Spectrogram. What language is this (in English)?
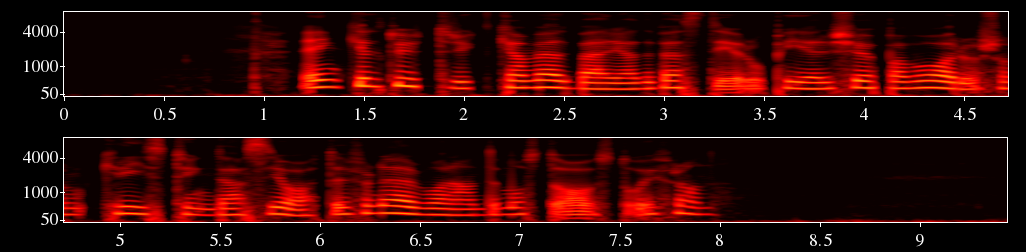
Swedish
